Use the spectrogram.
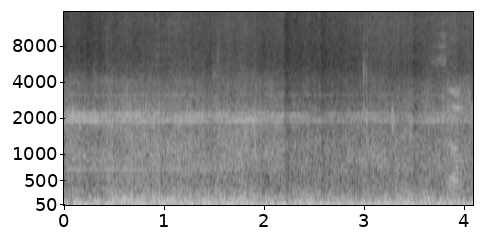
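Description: Ryanair flight 8702 takes off from runway 10 right at Dublin Airport, its jet engines a loud, steady broadband roar with a low rumble that holds for several seconds.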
